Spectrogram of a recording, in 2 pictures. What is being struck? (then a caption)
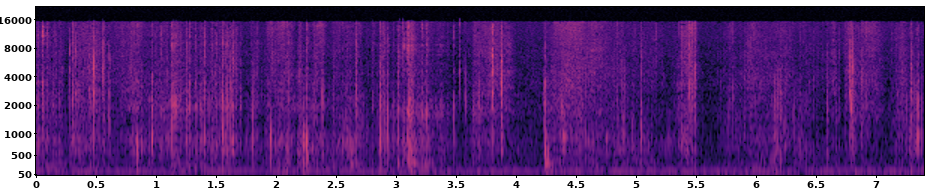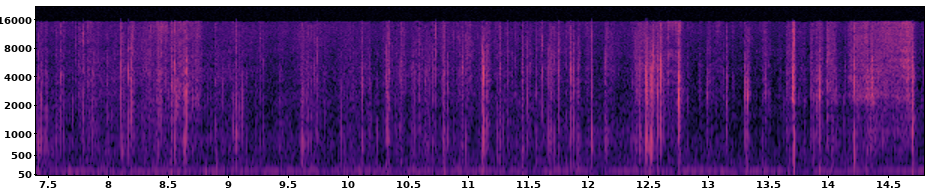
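Vinyl beach ball. A deflated, flat and empty PVC vinyl beach ball with red, white and yellow panels written on in marker is scratched and tapped by short painted nails while fingers crinkle the plastic. Dense, quiet crinkling and sharp scratchy ticks run throughout over a steady low hum, with no ring after each touch.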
